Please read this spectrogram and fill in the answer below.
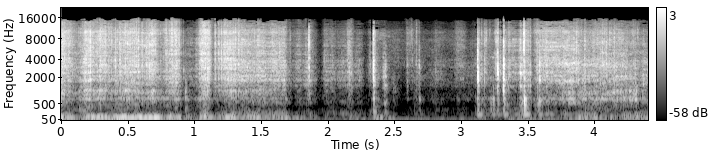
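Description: Utility knife blade scraping along a ruler as it cuts through a hardcover book's cover board at the spine, a steady rasping cut for about the first two seconds, then a few light clicks and taps.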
